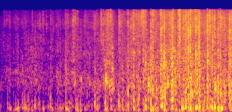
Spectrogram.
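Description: Hoofbeats of several galloping horses, a fast dense run of thuds that grows louder toward the end.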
